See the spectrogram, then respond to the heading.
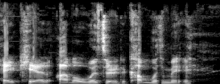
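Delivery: mock, overdone grave, serious tone. Retelling what an unshaven man said when he came in, mock-serious exaggerated tone. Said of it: "He says it in a serious, exaggerated tone".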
